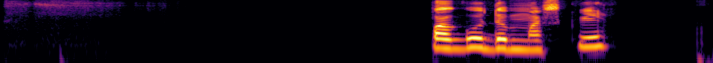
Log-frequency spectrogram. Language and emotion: Russian, neutral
